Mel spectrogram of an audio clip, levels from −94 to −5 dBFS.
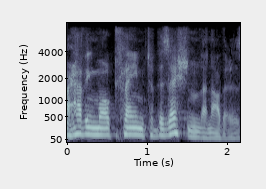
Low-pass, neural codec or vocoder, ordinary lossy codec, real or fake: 7.2 kHz; none; AAC, 32 kbps; real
